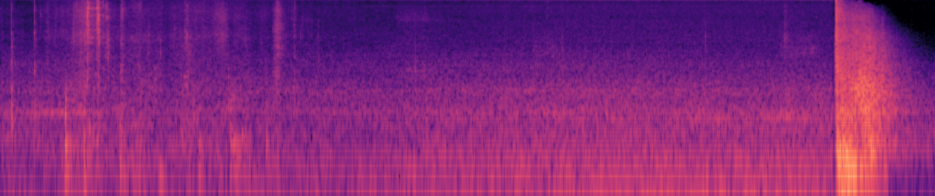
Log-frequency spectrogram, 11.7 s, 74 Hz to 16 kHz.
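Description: A Swiss 10.4mm Peabody tipping-block rifle at an outdoor range fires, leaving faint, distant sharp cracks early on; a loud close burst of noise closes the clip.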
